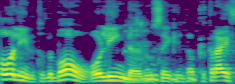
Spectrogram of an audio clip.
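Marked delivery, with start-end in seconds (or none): 0.0-0.9 put-on, mocking, teasing, derisive tone. Acting out a suggested phone call: put-on mocking tone. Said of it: "liga pro Haddad debochado e fala".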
